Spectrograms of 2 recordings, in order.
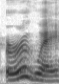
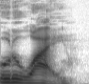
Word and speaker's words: Uruguay: Uruguay. – Uruguay. – Yeah. – Beautiful. – Yeah. – Thank you. – You're welcome. So Uruguay is not Uruguay. Wrong. It's just that's the Anglo pronunciation of it.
